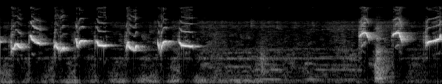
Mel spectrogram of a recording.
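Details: Trilling song of a Greater green leafbird, used to stir other birds into singing: a quick series of seven descending whistled notes, a pause with rustling, then higher sweeping whistles, over a steady hum.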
